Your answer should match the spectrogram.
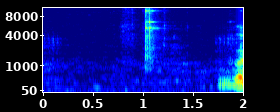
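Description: A single short metallic click about a second in, from handling a small metal dugout case for a one-hitter pipe.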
